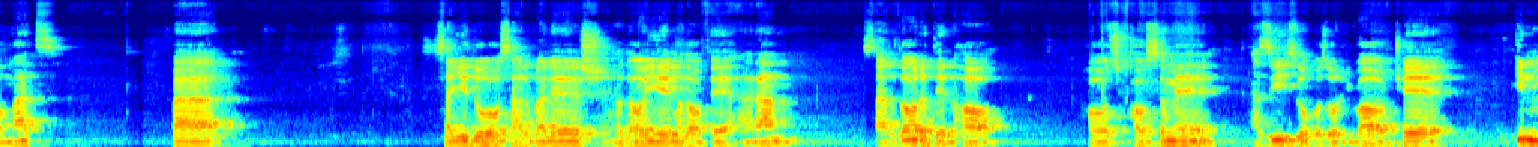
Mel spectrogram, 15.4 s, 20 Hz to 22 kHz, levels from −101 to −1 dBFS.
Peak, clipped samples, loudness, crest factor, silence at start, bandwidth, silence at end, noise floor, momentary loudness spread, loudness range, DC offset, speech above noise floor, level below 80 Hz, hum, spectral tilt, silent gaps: -8 dBFS; under 0.1%; -25 LUFS; 18 dB; 0 s; over 20 kHz; 0 s; -64 dBFS; 14 LU; 6 LU; under 0.1%; 40 dB; -62 dBFS; none; -5 dB/octave; none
